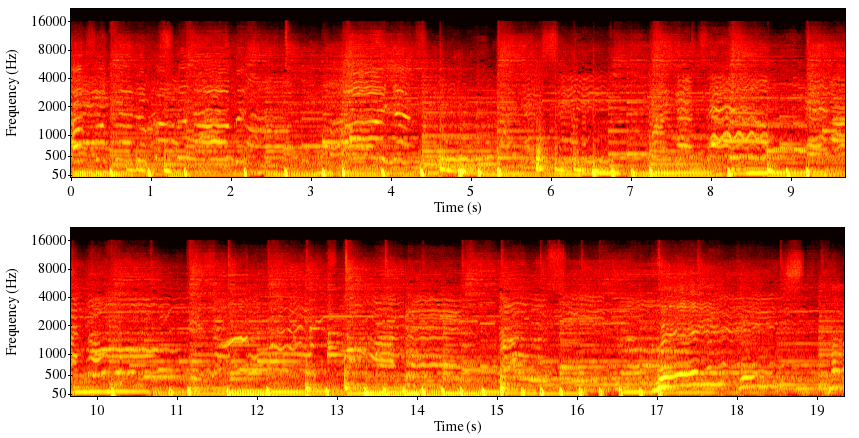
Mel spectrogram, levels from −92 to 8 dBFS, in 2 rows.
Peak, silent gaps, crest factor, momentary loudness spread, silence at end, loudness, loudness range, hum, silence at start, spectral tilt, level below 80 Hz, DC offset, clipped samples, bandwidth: -2 dBFS; none; 16 dB; 5 LU; 0 s; -19 LUFS; 2 LU; none; 0 s; -6 dB/octave; -24 dBFS; under 0.1%; under 0.1%; 15 kHz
